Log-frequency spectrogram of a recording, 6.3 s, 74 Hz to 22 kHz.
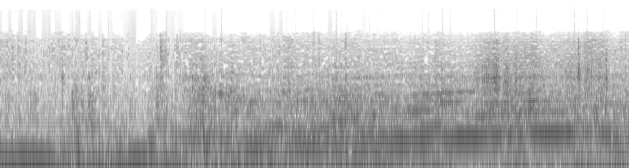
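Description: BMW 318is rally car's 1.8-litre four-cylinder engine heard from inside the cabin, running low at first, then picking up hard about a second and a half in. It climbs steadily in pitch under full throttle and drops sharply near the end as it shifts up a gear.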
